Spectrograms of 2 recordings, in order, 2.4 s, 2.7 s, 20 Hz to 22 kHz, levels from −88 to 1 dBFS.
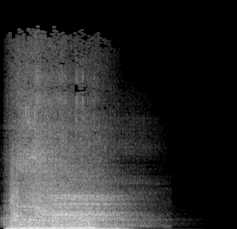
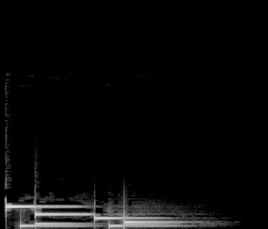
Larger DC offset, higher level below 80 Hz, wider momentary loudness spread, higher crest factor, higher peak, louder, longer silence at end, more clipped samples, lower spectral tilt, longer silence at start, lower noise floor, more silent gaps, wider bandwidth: neither; first, -16 dBFS vs -70 dBFS; about the same, 13 LU vs 15 LU; about the same, 12 dB vs 16 dB; first, 0 dBFS vs -6 dBFS; first, -12 LUFS vs -18 LUFS; first, 1.05 s vs 0.85 s; neither; about the same, -5 dB/octave vs -6 dB/octave; about the same, 0.05 s vs 0.05 s; first, -75 dBFS vs -66 dBFS; neither; first, 18 kHz vs 5 kHz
